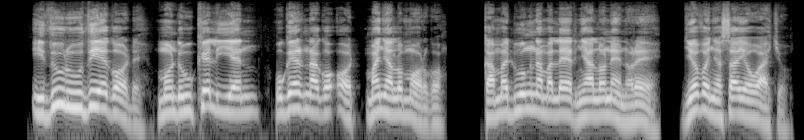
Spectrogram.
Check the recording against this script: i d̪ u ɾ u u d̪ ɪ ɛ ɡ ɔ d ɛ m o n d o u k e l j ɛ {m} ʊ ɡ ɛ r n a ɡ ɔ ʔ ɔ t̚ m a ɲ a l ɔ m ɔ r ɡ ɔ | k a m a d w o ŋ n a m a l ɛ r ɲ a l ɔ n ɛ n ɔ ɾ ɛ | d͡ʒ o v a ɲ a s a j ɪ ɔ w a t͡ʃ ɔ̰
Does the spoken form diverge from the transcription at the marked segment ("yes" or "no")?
yes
